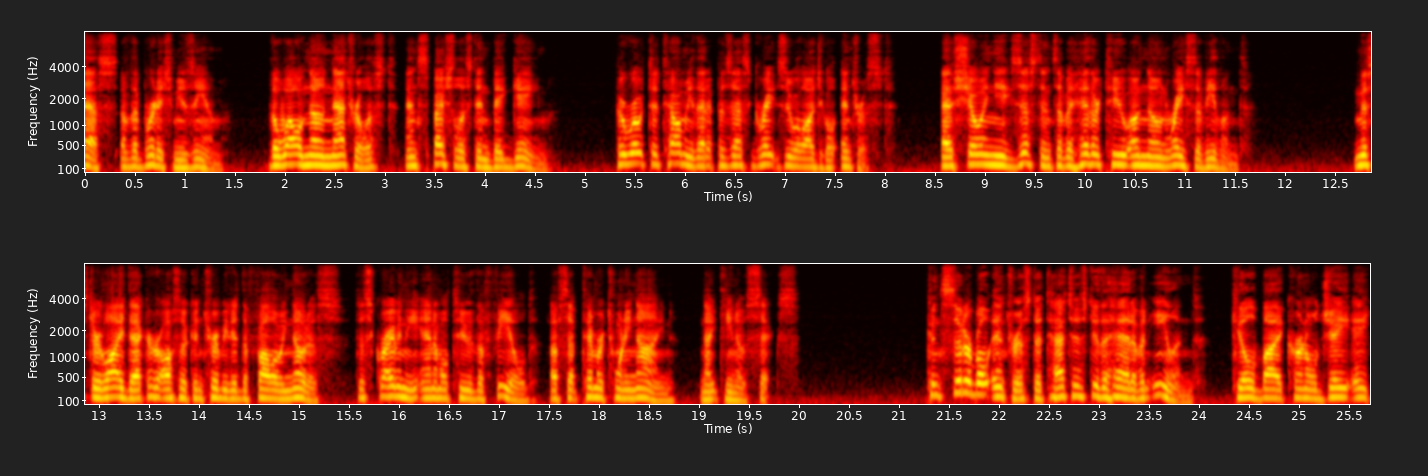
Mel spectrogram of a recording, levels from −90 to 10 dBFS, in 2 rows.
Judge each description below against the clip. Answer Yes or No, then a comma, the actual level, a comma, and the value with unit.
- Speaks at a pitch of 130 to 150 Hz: Yes, medium, 140 Hz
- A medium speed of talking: Yes, average, 155 wpm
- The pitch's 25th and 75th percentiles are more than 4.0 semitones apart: No, average, 3.4 semitones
